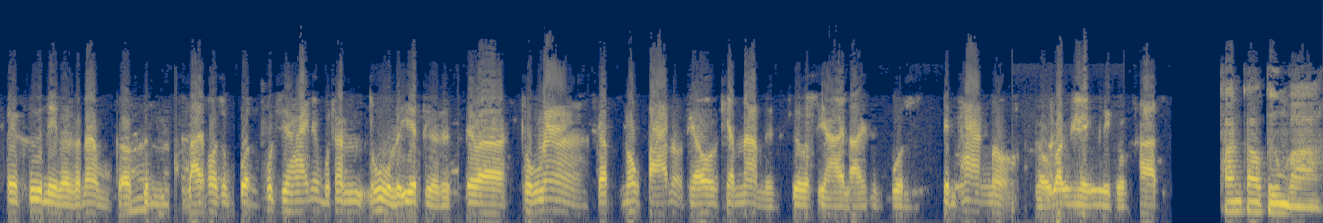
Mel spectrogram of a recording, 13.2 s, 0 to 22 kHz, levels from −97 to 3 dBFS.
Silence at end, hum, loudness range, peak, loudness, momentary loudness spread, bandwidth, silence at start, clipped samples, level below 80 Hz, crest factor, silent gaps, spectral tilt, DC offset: 0 s; none; 2 LU; 0 dBFS; -13 LUFS; 8 LU; 11 kHz; 0.05 s; under 0.1%; -52 dBFS; 14 dB; 11.72-12.20 s; -5.5 dB/octave; under 0.1%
